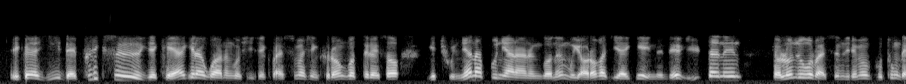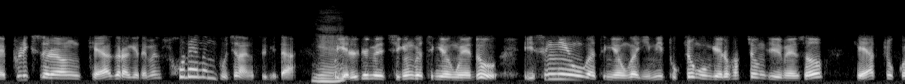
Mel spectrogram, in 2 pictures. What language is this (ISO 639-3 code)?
kor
